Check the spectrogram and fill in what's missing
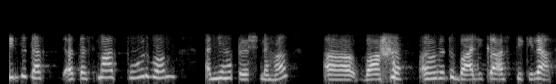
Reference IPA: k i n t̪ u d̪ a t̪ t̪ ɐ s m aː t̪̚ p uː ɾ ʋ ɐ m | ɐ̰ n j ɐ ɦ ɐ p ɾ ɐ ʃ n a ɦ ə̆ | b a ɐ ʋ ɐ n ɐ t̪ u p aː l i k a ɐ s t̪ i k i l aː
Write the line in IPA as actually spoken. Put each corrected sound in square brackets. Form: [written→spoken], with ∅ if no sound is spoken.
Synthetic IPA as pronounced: k i n t̪ u [d̪→t̪] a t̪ t̪ ɐ s m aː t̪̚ p uː ɾ ʋ ɐ m | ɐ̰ n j ɐ ɦ ɐ p ɾ ɐ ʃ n [a→ɐ] ɦ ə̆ | b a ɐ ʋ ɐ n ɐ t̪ u [p→b] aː l i k a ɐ s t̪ i k i l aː

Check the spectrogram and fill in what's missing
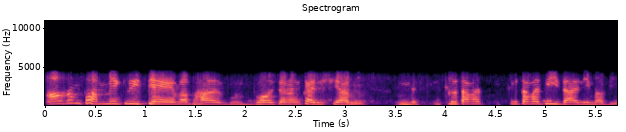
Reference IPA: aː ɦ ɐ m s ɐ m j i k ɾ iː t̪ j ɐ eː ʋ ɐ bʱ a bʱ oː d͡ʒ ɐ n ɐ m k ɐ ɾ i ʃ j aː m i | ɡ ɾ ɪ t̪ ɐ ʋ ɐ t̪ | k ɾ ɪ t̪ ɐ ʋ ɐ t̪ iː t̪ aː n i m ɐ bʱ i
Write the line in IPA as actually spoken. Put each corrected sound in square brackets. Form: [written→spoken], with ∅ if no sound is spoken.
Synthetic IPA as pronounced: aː ɦ ɐ m s ɐ m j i k ɾ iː t̪ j ɐ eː ʋ ɐ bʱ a bʱ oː d͡ʒ ɐ n ɐ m k ɐ ɾ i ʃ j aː m i | [ɡ→k] ɾ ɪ t̪ ɐ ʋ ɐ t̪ | k ɾ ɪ t̪ ɐ ʋ ɐ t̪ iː [t̪→d̪] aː n i m ɐ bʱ i

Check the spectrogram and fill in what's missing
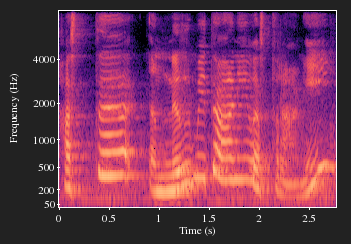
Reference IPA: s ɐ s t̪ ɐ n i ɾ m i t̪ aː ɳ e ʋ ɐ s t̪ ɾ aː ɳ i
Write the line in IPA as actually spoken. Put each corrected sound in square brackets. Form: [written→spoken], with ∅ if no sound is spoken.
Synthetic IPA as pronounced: [s→h] ɐ s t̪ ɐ n i ɾ m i t̪ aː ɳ [e→i] ʋ ɐ s t̪ ɾ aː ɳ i

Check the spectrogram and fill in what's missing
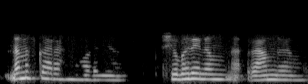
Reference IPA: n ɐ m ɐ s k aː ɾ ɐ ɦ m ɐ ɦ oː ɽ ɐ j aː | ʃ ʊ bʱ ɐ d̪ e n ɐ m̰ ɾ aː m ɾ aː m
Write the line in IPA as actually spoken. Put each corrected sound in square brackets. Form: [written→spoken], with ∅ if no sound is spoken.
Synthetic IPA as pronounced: n ɐ m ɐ s k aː ɾ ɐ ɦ m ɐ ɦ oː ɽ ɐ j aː | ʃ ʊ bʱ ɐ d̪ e n ɐ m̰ ɾ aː m ɾ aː m

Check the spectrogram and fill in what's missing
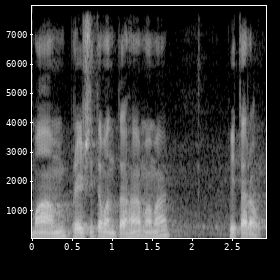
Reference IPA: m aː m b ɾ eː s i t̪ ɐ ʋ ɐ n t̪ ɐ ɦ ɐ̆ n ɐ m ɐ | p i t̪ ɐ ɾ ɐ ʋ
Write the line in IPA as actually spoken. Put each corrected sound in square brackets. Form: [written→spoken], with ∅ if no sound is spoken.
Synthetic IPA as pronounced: m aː m [b→p] ɾ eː [s→ʂ] i t̪ ɐ ʋ ɐ n t̪ ɐ ɦ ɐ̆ [n→m] ɐ m ɐ | p i t̪ ɐ ɾ ɐ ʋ

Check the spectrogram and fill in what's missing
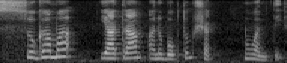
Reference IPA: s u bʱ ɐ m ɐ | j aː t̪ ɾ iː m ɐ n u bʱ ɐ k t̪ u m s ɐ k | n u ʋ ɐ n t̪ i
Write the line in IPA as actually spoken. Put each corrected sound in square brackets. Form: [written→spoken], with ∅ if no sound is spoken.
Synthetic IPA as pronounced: s u [bʱ→ɡʱ] ɐ m ɐ | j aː t̪ ɾ [iː→aː] m ɐ n u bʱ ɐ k t̪ u m [s→ʃ] ɐ k | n u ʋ ɐ n t̪ i

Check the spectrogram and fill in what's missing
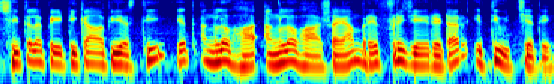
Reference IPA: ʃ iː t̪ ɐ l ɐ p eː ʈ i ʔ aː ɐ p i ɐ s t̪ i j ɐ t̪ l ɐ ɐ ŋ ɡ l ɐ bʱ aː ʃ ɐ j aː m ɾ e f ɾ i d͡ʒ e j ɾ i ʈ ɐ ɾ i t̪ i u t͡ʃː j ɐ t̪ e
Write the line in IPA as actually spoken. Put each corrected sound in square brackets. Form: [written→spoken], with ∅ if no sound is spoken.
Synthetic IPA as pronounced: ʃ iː t̪ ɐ l ɐ p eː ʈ i [ʔ→k] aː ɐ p i ɐ s t̪ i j ɐ t̪ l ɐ ɐ ŋ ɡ l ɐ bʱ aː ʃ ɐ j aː m ɾ e f ɾ i d͡ʒ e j ɾ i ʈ ɐ ɾ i t̪ i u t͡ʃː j ɐ t̪ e

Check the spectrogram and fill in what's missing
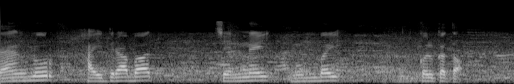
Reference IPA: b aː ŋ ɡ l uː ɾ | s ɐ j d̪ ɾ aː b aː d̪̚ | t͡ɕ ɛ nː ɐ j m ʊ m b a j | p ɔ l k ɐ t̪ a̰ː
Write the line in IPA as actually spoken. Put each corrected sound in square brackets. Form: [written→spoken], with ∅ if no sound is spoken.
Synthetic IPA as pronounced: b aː ŋ ɡ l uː ɾ | [s→h] ɐ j d̪ ɾ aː b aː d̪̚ | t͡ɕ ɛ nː ɐ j m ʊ m b [a→ɐ] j | [p→k] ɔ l k ɐ t̪ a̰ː

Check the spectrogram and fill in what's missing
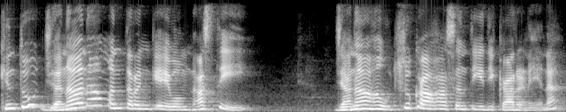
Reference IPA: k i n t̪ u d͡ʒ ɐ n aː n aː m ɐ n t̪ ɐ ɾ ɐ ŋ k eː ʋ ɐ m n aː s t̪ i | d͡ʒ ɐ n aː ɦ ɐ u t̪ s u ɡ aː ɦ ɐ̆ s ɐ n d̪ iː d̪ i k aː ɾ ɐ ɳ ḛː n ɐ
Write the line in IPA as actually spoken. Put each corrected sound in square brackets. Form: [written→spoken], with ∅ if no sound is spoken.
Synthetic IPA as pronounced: k i n t̪ u d͡ʒ ɐ n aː n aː m ɐ n t̪ ɐ ɾ ɐ ŋ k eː ʋ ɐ m n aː s t̪ i | d͡ʒ ɐ n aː ɦ ɐ u t̪ s u [ɡ→k] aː ɦ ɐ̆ s ɐ n [d̪→t̪] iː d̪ i k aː ɾ ɐ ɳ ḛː n ɐ

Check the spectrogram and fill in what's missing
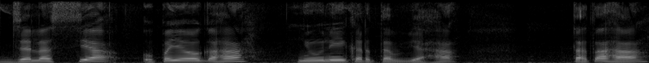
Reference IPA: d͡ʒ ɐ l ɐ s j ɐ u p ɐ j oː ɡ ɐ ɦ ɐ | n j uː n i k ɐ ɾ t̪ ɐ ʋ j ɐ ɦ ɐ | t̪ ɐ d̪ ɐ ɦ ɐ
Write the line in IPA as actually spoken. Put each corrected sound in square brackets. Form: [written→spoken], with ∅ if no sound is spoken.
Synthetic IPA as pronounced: d͡ʒ ɐ l ɐ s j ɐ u p ɐ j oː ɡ ɐ ɦ ɐ | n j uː n i k ɐ ɾ t̪ ɐ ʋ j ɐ ɦ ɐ | t̪ ɐ [d̪→t̪] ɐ ɦ ɐ

